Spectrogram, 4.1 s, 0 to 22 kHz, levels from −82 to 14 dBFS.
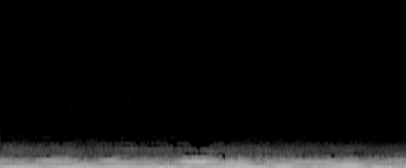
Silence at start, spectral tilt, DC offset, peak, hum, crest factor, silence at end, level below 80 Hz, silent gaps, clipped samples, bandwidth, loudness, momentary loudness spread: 0 s; -13.5 dB/octave; under 0.1%; -6 dBFS; none; 12 dB; 0 s; -62 dBFS; none; under 0.1%; 3.1 kHz; -18 LUFS; 3 LU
